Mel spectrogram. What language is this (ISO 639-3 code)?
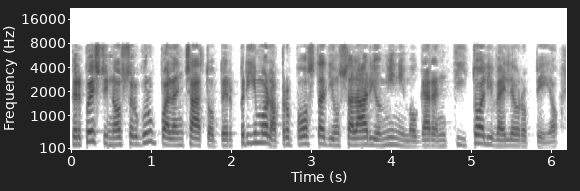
ita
